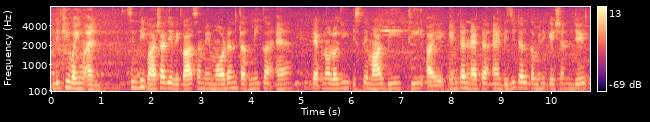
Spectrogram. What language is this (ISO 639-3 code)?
snd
